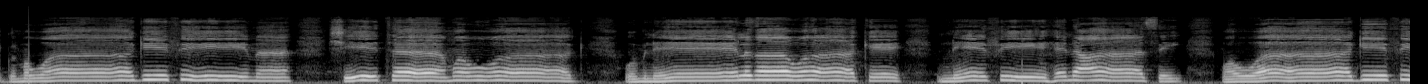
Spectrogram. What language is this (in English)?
Arabic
